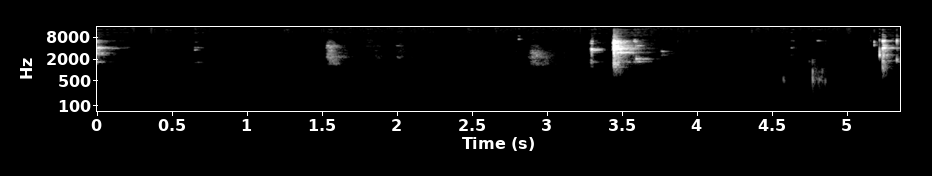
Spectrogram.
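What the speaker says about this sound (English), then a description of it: "a sip of water" A few light, sparse clinks of a drinking glass while a sip of water is taken, soft isolated taps with silence between them.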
